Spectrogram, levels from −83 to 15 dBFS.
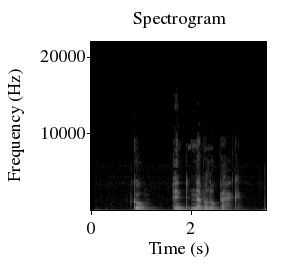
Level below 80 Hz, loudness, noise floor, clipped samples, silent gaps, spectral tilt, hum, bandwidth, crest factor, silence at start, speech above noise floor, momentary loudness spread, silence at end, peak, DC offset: -46 dBFS; -36 LUFS; -61 dBFS; under 0.1%; none; -6.5 dB/octave; none; 14.5 kHz; 22 dB; 0.05 s; 28 dB; 19 LU; 0 s; -16 dBFS; under 0.1%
